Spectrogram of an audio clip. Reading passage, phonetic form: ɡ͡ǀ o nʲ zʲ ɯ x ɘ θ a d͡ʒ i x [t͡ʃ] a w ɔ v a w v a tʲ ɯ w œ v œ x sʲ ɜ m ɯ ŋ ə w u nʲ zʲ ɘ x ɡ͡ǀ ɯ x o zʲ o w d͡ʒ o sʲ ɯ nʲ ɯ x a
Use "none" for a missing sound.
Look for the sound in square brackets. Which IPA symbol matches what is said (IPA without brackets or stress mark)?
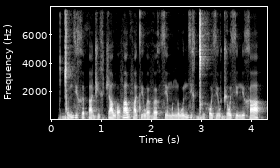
t͡ʃ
